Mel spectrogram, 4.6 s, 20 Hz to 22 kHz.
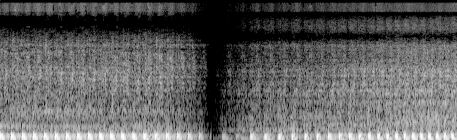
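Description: A 1951 Matchless G80S single-cylinder motorcycle running in gear on its centre stand with the rear wheel off the ground, a loud steady thumping beat that dips briefly mid-clip before resuming its even rhythm.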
